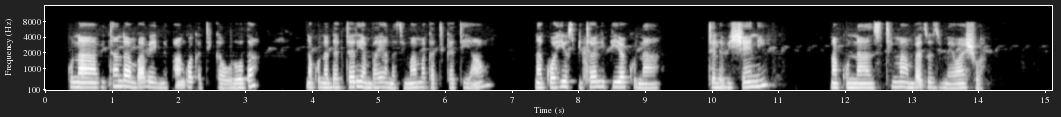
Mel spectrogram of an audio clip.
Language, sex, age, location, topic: Swahili, female, 25-35, Nakuru, health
